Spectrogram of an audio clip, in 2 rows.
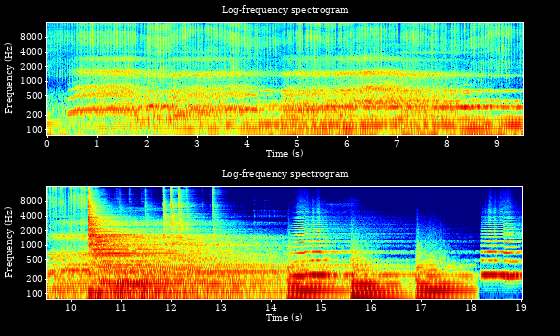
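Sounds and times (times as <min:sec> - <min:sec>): sustained horror score tones: 0:00.0 - 0:18.9.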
